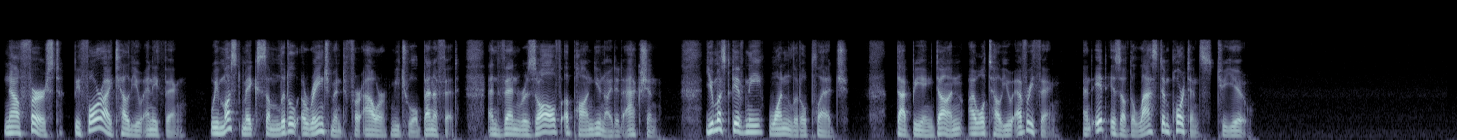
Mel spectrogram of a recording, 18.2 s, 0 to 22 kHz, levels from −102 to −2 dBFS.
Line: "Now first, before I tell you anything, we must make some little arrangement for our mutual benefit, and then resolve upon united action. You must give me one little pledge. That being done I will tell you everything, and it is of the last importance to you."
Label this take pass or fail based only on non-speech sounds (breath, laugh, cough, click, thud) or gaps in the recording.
pass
